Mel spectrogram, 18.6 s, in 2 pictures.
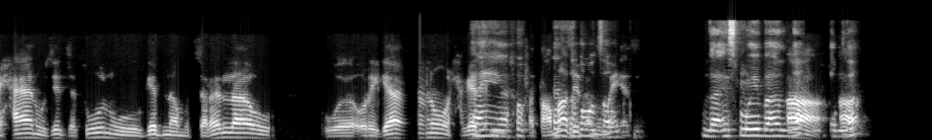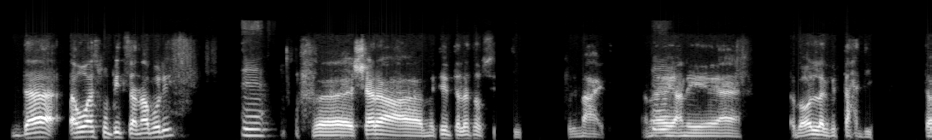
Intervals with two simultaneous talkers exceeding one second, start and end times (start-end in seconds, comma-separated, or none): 4.8-6.3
